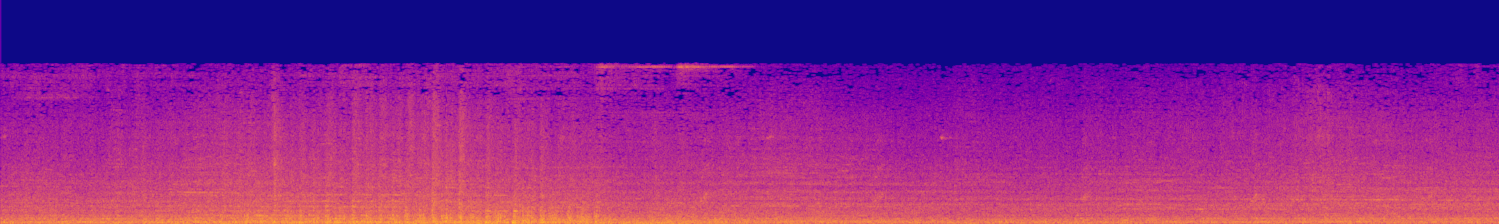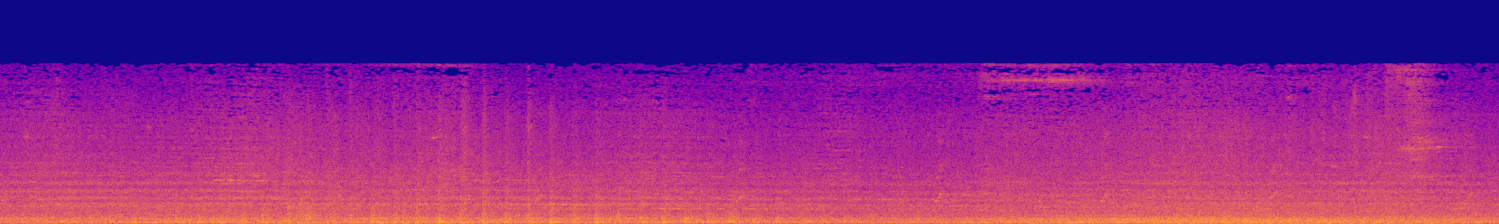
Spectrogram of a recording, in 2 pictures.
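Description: A double-stack intermodal freight train's well cars passing close by at speed: a continuous rumble and clatter of steel wheels on rail that swells and eases a little as the cars go by.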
